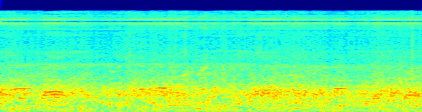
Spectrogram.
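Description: Indistinct chatter of distant voices over a steady low rumbling background noise.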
